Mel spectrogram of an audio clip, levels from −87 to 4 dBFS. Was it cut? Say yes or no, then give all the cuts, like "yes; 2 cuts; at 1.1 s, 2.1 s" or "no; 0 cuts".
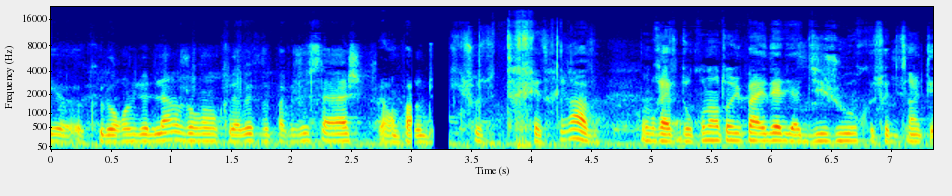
yes; 2 cuts; at 2.7 s, 4.7 s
